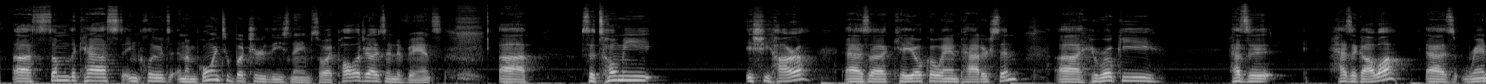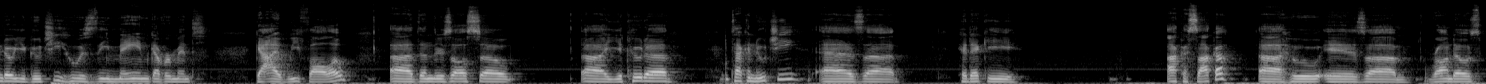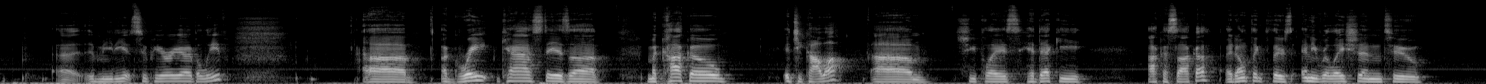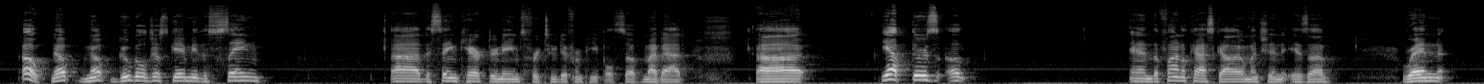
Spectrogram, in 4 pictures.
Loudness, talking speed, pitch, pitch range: -23 LUFS, 120 wpm, 130 Hz, 120-150 Hz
